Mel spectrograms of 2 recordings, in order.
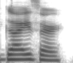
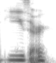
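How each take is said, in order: First: The first vowel sounds like 'eye'. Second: The first vowel sounds like 'ee'. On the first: This is how Americans say it. "American English say geyser" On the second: This is how people on this side of the world say it. "This side of the coun- of the of the world say geezer"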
